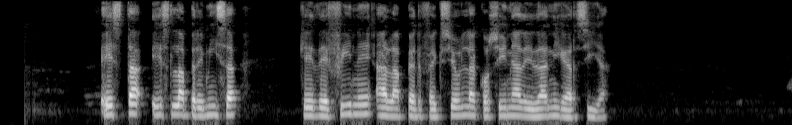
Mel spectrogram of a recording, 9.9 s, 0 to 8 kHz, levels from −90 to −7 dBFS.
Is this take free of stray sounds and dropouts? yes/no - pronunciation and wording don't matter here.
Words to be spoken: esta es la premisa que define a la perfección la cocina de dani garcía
yes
